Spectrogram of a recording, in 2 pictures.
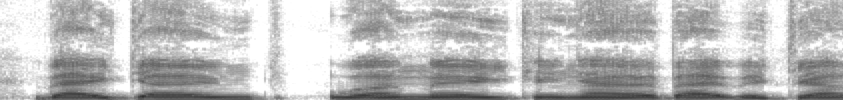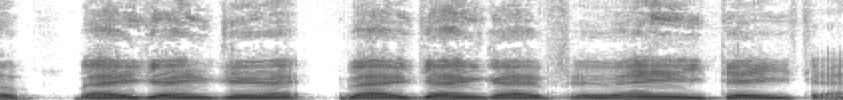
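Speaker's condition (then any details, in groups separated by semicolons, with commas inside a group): Cerebral palsy; speech noticeably affected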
